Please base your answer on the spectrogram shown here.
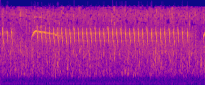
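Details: Bar-winged prinia, a fast, close-packed 'tembakan' song burst used as a master recording for training captive birds: a rapid, even series of high chipping notes running for about three seconds over steady running water.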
